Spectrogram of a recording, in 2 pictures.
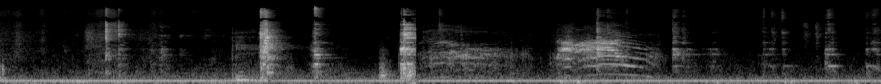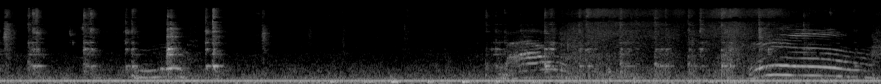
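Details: Pet cat meowing indoors; several short, bending meows scattered through the clip, growing more frequent toward the end, over a steady electrical hum with clicks, knocks and handling noises.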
